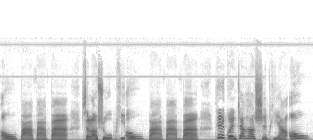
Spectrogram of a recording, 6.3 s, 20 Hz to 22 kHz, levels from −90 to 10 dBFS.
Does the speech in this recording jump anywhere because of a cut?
yes; 1 cut; at 2.5 s

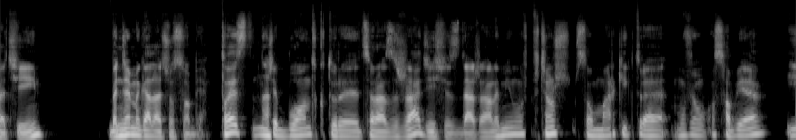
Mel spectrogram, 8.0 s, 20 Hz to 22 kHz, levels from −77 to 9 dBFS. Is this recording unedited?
no; 3 cuts; at 2.1 s, 2.7 s, 5.3 s

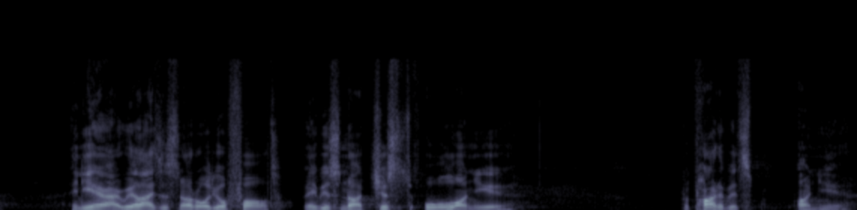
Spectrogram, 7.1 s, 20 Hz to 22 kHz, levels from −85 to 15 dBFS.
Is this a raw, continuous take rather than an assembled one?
no; 1 cut; at 2.4 s

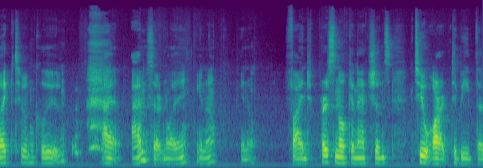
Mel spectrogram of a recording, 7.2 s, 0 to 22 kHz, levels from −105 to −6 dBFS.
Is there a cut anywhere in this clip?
no; 0 cuts

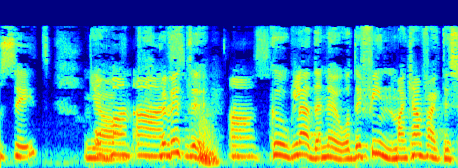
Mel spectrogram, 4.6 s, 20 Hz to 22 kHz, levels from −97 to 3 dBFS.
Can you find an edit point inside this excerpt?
yes; 1 cut; at 2.7 s

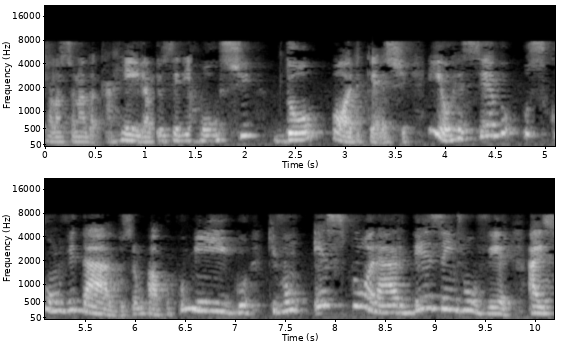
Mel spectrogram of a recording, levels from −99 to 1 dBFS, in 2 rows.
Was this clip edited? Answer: yes; 3 cuts; at 1.1 s, 1.4 s, 6.0 s

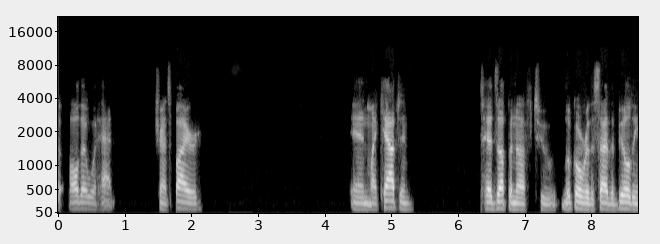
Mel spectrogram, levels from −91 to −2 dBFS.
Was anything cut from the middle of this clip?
yes; 2 cuts; at 4.6 s, 6.3 s

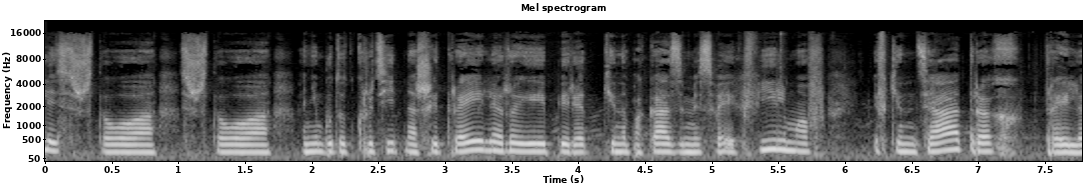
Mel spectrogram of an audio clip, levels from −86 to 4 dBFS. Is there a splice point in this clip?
yes; 1 cut; at 1.0 s

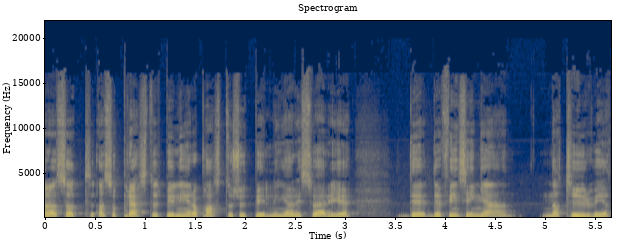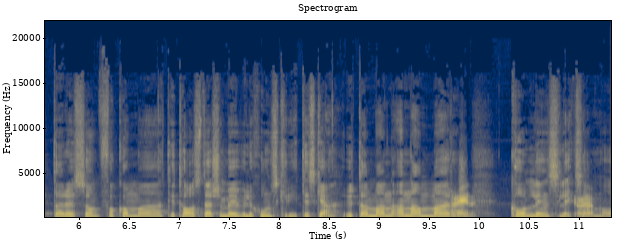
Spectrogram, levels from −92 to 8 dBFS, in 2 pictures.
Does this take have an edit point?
no; 0 cuts

